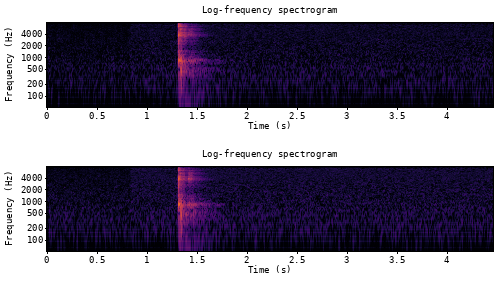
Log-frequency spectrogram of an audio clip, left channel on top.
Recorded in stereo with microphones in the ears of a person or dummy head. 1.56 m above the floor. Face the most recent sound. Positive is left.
turn(degrees=0)  # may be behind; listen again after turning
